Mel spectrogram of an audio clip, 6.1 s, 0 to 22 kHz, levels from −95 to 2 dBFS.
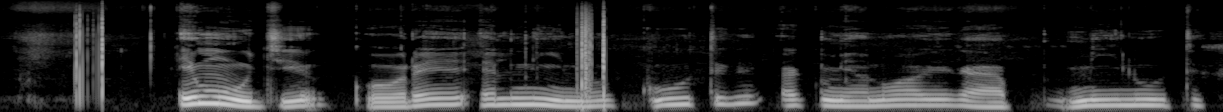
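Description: Speech with two short bursts of cable scratch noise, from 0.37 to 0.54 s and 2.88 to 3.03 s, rustling at about the speech's own level, likely from a worn cable or connector being moved. A spectrogram shows dense, broadband vertical smears; the waveform shows jagged, irregular spikes.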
